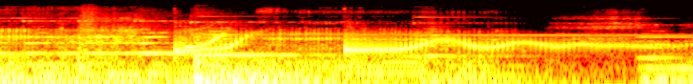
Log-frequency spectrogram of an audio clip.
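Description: Cartoon sound effects over background music: a quick rising whistle about half a second in, then a springy wobbling boing.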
